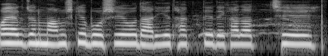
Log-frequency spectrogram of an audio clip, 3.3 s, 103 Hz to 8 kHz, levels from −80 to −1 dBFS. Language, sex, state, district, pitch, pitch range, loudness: Bengali, female, West Bengal, Alipurduar, 265 Hz, 255-275 Hz, -16 LUFS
